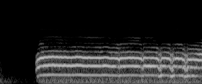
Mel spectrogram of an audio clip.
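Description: A long, high-pitched vocal cry of 'aaah', starting about half a second in and held at one pitch with a slight wobble.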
